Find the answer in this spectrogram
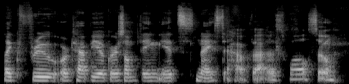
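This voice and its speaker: A woman's voice: on the low side, fairly even intonation, brisk. A woman with an American accent chatting casually as she works, rambling and thinking aloud as a craft vlogger. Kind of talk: casual chat while working.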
